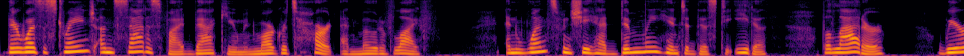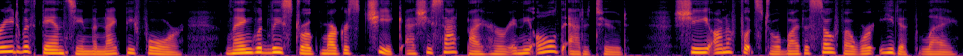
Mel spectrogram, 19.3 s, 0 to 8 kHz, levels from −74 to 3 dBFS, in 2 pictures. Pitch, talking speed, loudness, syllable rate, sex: 175 Hz, 165 wpm, -19 LUFS, 5.0 syllables/s, female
